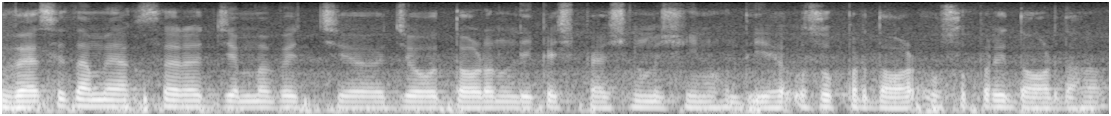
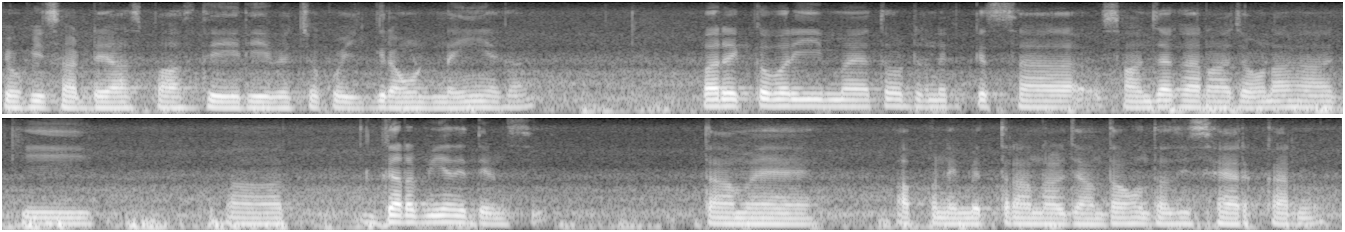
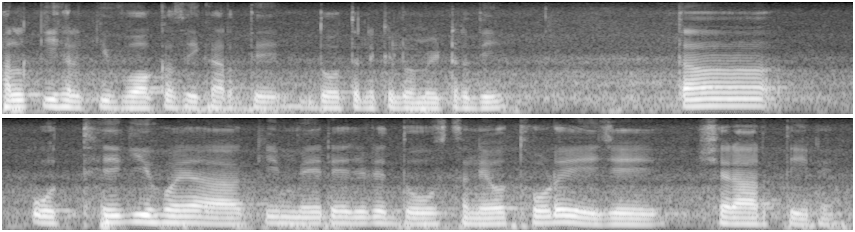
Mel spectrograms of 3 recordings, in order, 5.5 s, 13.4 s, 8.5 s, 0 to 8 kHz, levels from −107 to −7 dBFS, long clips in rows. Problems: background sounds at intervals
